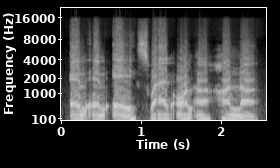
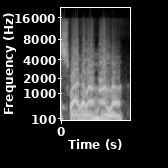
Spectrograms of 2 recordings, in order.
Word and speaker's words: SWAGGONAHUNNA: Yes, Swag on a Hunter, my Instagram, SWAGGONAHUNNA, Swag on a Hunter. That's how you say it, Swag on a Hunter. You don't have to slow down and say it, Swag on a Hunter.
